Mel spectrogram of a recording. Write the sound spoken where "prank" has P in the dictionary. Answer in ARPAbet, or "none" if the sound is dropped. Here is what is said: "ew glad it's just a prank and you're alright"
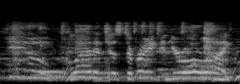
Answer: B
